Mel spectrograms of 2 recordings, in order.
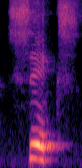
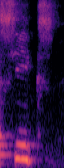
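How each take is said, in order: First: The vowel sounds close to 'eh'. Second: The vowel sounds like 'ee'. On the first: The speaker calls it right. "a gente vai usar o I com som de E" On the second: The speaker calls it wrong. "Não é six"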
